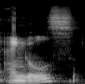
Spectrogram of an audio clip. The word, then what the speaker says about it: Angles: Uh, for example, the Order of the Nine Angels. Uh, sorry, the Order of the Nine Angles. I always mispronounce it. I want to say angels, but no. Order of the Nine Angles uh,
